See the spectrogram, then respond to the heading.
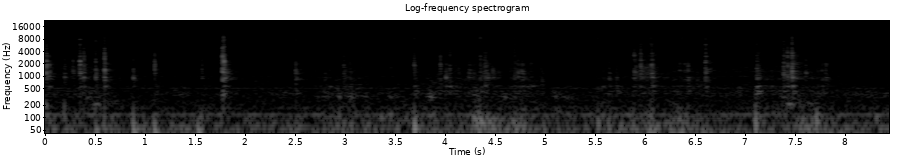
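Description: Fingertips tap and click the fret buttons on the neck of a hollow, hard plastic Guitar Hero guitar controller. The result is a quick, irregular run of light, dry clicks and taps with bright edges that stop short, over a steady low background hum.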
